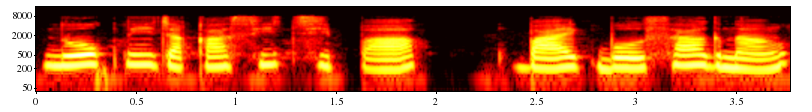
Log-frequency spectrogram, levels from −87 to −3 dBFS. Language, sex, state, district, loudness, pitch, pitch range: Garo, female, Meghalaya, West Garo Hills, -17 LUFS, 225 Hz, 210-255 Hz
